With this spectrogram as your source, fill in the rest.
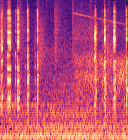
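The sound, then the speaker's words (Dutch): A parrot calls in a quick run of short, harsh squawks, a burst of several then a pause and another cluster, over a steady low rumbling background. “Papegaai? Papegaai.”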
